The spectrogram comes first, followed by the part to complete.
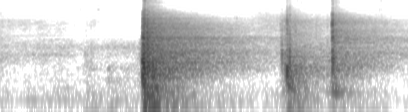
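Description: A pickup truck's rear crew-cab door slammed shut, the loudest sound, its echo dying away over about a second and a half. About a second and a half later come two shorter clunks close together, fitting the front door's latch being pulled open.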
